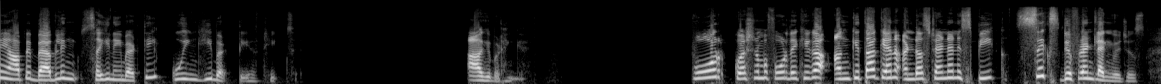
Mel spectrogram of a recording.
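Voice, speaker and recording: A woman's voice: sits high, dry recording, clean studio sound. A woman teacher, explaining exam questions step by step and mixing English terms into her speech. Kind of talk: exam-prep lesson.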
